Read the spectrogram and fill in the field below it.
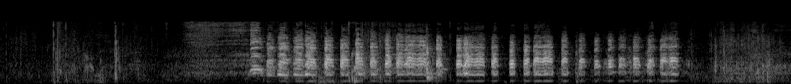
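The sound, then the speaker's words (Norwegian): A mother duck with her ducklings in an enclosure gives a loud run of harsh, honking calls, rapid and rhythmic for several seconds before quieting, with faint rustling around them. “Og kyllingene går rundt og hakker i gresset og koser seg.”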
